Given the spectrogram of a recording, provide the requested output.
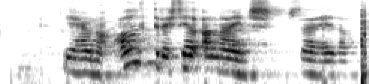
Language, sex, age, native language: Icelandic, female, 13, Icelandic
